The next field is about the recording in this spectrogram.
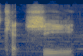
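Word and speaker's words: Cait Sith: rabon sean bean and kate sith is a gaelic word pronounced in the language as que she yeah i'm just not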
